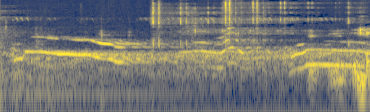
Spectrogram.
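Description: A dog howls in a long, wavering, rising and falling cry inside a dark horror radio drama, with a second higher howl overlapping, backed by faint eerie sound effects.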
